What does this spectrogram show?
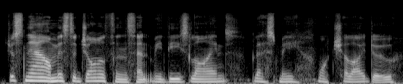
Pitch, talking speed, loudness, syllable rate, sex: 130 Hz, 195 wpm, -19 LUFS, 4.7 syllables/s, male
